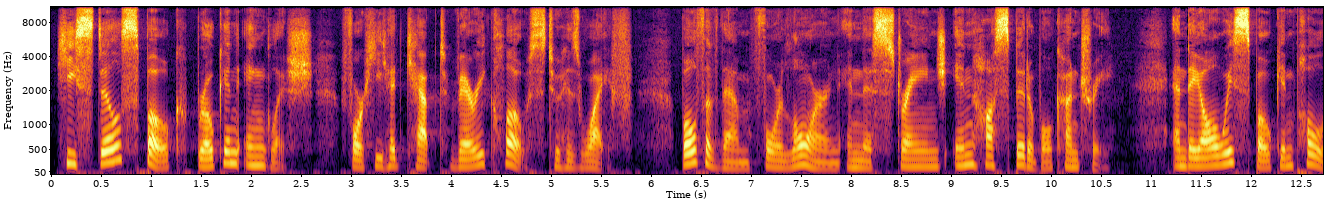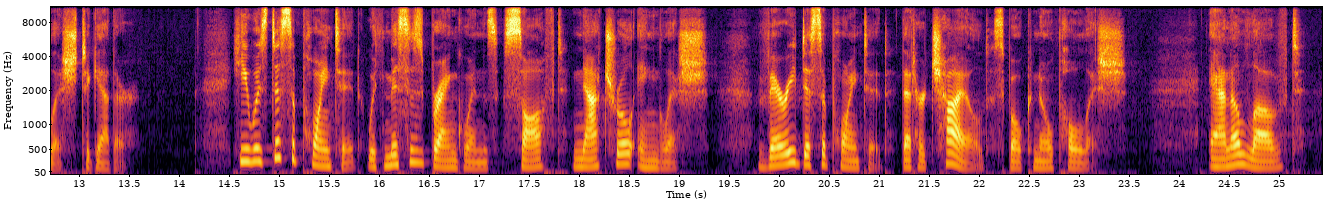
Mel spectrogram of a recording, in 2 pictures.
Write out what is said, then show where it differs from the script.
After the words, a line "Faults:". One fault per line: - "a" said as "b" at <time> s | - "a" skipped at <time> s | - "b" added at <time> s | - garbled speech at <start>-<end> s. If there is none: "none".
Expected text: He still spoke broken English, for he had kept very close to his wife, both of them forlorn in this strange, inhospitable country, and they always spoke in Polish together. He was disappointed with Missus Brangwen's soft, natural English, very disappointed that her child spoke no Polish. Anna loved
He still spoke broken English, for he had kept very close to his wife, both of them forlorn in this strange, inhospitable country, and they always spoke in Polish together. He was disappointed with Missus Brangwen's soft, natural English, very disappointed that her child spoke no Polish. Anna loved
Faults:
none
